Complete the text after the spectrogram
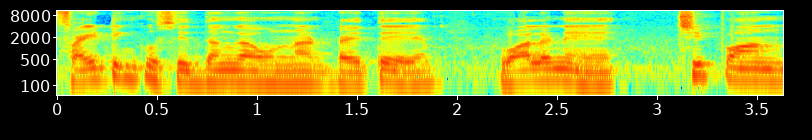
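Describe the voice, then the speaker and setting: Man slowly reading English examples. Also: medium pitch, slight background noise. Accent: Telugu-accented English. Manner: reads English examples slowly and deliberately, then explains quickly; repeats phrases for emphasis. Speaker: English teacher. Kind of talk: explaining English idioms in Telugu.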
